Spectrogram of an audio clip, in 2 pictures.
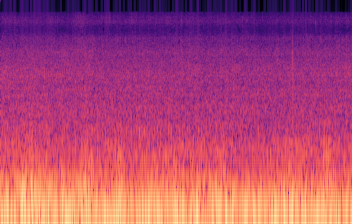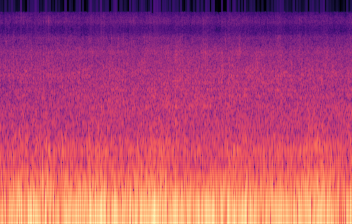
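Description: Steady rain hiss over a constant deep rumble.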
